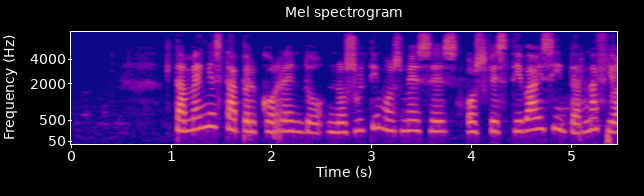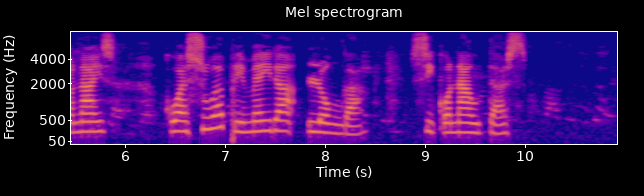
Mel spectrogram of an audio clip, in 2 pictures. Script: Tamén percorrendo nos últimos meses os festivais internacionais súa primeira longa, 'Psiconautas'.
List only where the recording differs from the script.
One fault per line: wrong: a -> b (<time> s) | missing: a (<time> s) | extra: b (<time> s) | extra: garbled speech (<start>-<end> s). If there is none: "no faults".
extra: está (1.5 s)
extra: coa (6.4 s)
